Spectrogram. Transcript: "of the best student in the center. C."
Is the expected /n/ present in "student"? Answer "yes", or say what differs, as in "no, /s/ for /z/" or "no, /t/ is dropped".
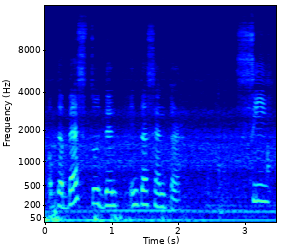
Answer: yes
